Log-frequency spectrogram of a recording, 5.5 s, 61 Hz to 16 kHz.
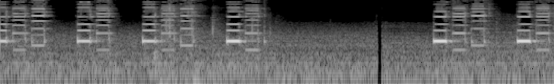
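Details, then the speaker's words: Repeating electronic beep pattern from a DI 2200 two-line infusion pump sounding its air-in-line alarm, which signals air in the infusion set. "에어입니다. 인퓨전 세트에 에어가 생겨 있으면 알람이 울립니다."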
